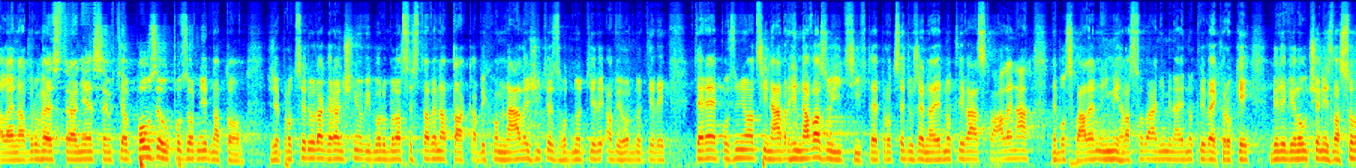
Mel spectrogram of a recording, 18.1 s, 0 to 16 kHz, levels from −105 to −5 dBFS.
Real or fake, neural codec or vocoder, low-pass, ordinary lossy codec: real; none; 14.4 kHz; Opus, 16 kbps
